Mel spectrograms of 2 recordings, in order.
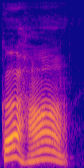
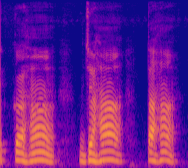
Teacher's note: जब आप हाँ कह रहे हैं तो मुख से ज़्यादा सांस निकल रहा है, हाँ। ठीक है, नाक से कम और मुख से ज़्यादा सांस निकल रहा है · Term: अनुनासिक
